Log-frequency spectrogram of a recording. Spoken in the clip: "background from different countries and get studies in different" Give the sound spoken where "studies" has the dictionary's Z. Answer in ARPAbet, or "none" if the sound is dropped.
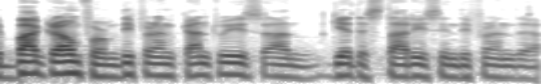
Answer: S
